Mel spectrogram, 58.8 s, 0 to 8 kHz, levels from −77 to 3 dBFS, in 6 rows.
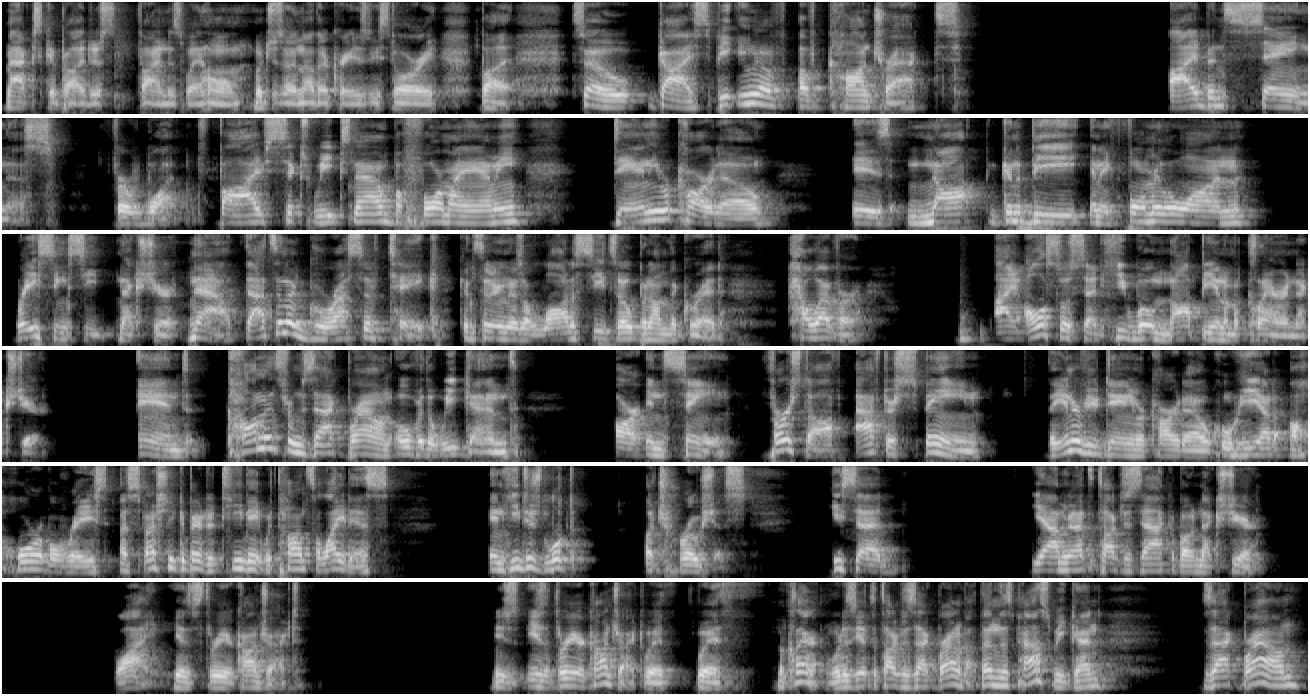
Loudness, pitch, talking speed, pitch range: -15 LUFS, 150 Hz, 160 wpm, 130-180 Hz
